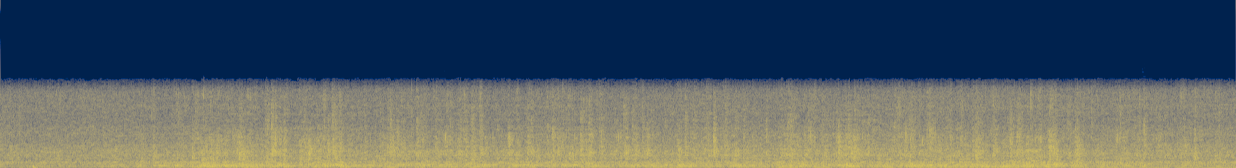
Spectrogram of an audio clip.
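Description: Heavy rain with vehicle engine and road noise underneath. The drops make a dense crackle that gets louder about a second and a half in.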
